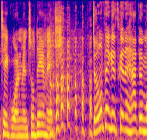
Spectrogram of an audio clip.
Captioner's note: laughs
